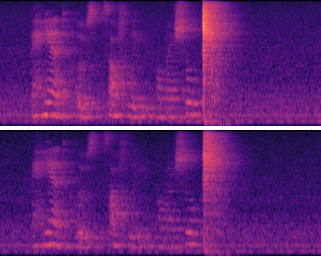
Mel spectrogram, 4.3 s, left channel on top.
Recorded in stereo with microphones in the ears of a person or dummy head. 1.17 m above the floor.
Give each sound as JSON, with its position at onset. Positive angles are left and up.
{"t": 0.4, "sound": "a woman speaking", "side_deg": 25, "distance_m": 2.0}
{"t": 2.7, "sound": "a splash", "side_deg": 55, "distance_m": 0.7}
